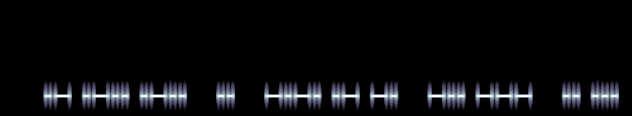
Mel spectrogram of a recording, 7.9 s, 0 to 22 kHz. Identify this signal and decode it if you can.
Morse code, heard as a keyed tone, about 21 wpm, 700 Hz. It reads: ALL I CAN DO IS
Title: Sentences from Top 1000 Words - Review Part 6 - 20wpm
